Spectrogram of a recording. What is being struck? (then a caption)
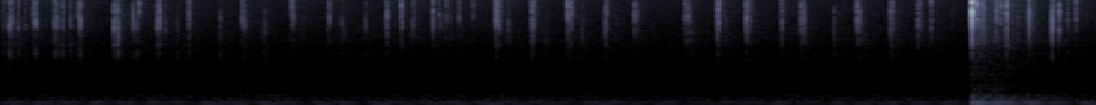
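Long acrylic fingernails. Long coffin-shaped ombre acrylic fake nails on both hands tap against each other, making quiet, rapid, keyboard-like clicks with bright, very short transients over a low steady hum. Near the end, a louder, sharper burst of clicking stands out.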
